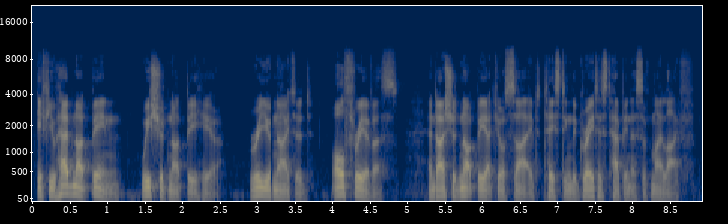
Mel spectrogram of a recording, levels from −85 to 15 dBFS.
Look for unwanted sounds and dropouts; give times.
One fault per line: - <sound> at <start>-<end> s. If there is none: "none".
- dropout at 3.2-3.2 s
